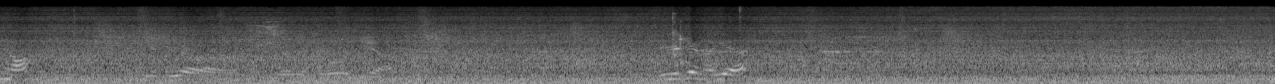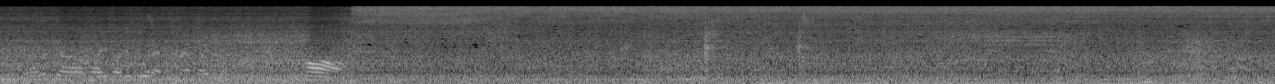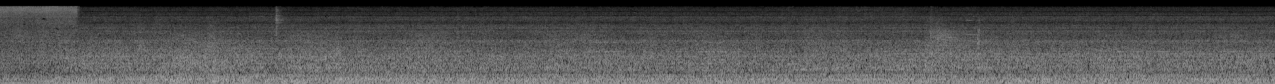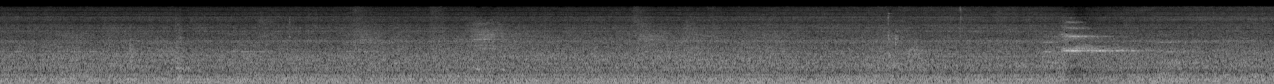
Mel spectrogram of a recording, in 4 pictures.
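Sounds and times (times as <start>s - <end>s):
high hiss: 16.3s - 26.3s
spring winding machine running: 16.3s - 26.3s.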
